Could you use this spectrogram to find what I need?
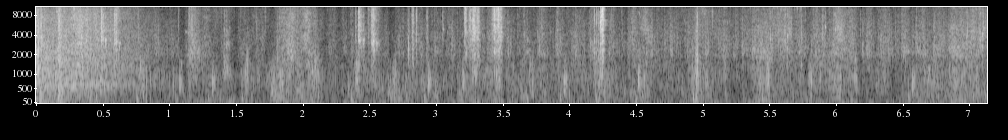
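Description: Building pieces snap into place with quick, sharp clicks.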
